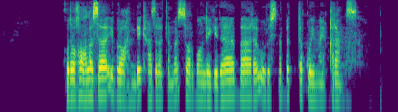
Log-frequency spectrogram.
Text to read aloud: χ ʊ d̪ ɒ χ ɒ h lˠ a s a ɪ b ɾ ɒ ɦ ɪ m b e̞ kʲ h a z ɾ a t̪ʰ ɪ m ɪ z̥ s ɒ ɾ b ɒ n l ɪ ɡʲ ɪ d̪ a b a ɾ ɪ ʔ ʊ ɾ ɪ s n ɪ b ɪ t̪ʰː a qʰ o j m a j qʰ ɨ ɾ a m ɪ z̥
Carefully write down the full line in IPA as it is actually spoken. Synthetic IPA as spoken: χ ʊ d̪ ɒ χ ɒ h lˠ a s a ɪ b ɾ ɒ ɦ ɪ m b e̞ kʲ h a z ɾ a t̪ʰ ɪ m ɪ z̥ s ɒ ɾ b ɒ n l ɪ ɡʲ ɪ d̪ a b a ɾ ɪ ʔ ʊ ɾ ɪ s n ɪ b ɪ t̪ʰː a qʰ o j m a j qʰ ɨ ɾ a m ɪ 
